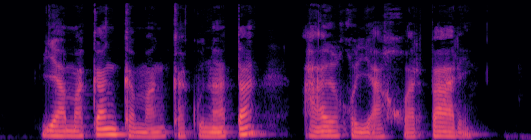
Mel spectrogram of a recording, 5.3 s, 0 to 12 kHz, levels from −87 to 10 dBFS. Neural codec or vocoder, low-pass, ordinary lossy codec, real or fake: none; 10.8 kHz; AAC, 64 kbps; real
